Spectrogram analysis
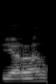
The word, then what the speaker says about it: Vera: A self-fulfilling prophecy, she might add, of Vera's disdain for school. I'm going to use the American Ver here instead of Vira, which is the correct way to say it.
